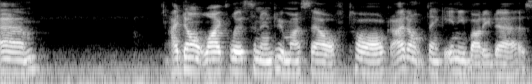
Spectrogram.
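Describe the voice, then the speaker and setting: The speaker has an Appalachian accent and fairly even intonation. The pace is moderate, with long, frequent pauses. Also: woman, fairly low pitch for a woman. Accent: Appalachian country. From southern Ohio, Lawrence County (Appalachian). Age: old. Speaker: YouTube channel host. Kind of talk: casual vlog talk to camera. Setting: indoors, lights turned down low.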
